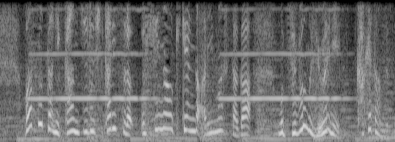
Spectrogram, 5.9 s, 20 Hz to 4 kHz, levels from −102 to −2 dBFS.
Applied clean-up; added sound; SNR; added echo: none; Wind instrument, woodwind instrument; 9 dB; none.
